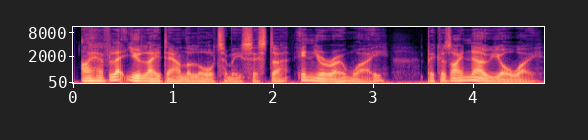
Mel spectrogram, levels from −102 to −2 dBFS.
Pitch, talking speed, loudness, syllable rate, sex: 90 Hz, 255 wpm, -19 LUFS, 5.7 syllables/s, male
